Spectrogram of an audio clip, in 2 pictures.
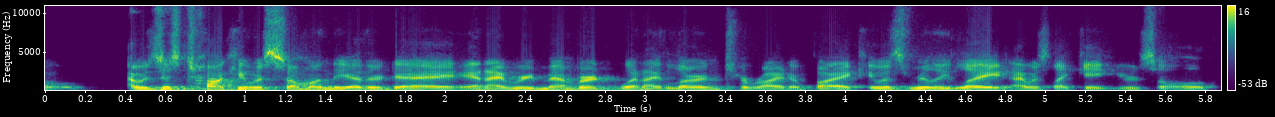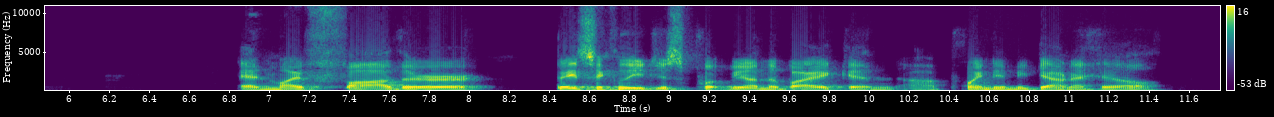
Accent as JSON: {"language": "English", "region": "Indiana", "country": "United States", "tie": "born or raised there", "said": "I grew up in the Midwest in a family that I describe as white trash"}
